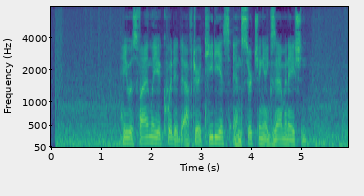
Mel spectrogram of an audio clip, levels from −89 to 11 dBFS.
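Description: Throughout the speech, the level ducks under every loud syllable, swinging by something like 15 dB and squashing loud and quiet passages together. This is gain pumping, likely from excessive input gain with a fast limiter clamping each peak.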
